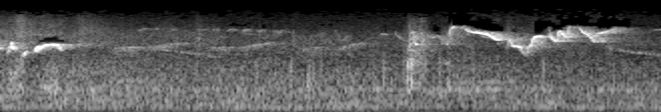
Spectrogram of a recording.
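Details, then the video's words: Verditer flycatcher in spring in the Himalaya, perched atop an oak tree and calling loudly before breeding to claim territory; high thin whistled notes, some sliding down, with a brighter warbled phrase near the end. "Most beautiful trilling caller in Himalaya: Verditer Flycatcher warbles its call loudly in spring"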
